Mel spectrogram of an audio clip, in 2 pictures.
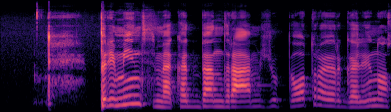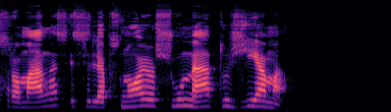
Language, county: Lithuanian, Klaipėda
